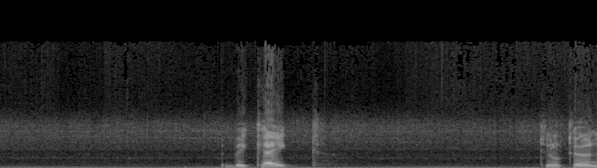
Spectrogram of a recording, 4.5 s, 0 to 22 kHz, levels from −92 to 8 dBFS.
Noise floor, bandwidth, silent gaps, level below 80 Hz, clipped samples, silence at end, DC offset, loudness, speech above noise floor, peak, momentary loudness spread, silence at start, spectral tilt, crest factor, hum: -51 dBFS; 17 kHz; none; -54 dBFS; under 0.1%; 0 s; under 0.1%; -33 LUFS; 19 dB; -12 dBFS; 22 LU; 0 s; -3 dB/octave; 26 dB; 50 Hz at -55 dBFS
